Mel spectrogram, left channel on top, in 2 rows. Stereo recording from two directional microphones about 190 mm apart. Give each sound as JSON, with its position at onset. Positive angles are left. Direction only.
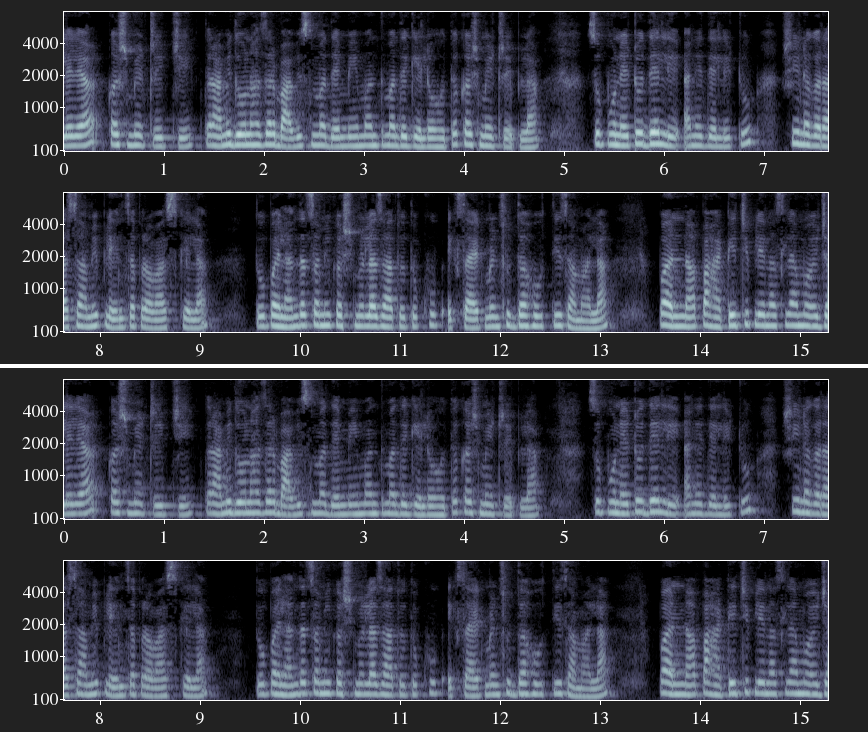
{"t": 0.0, "sound": "a woman's voice", "side_deg": 20}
